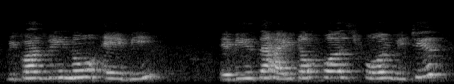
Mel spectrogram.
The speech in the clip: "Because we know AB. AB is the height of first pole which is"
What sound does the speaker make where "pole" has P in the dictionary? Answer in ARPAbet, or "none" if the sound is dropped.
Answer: F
